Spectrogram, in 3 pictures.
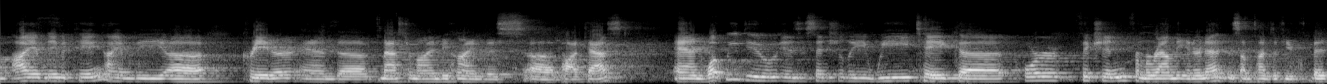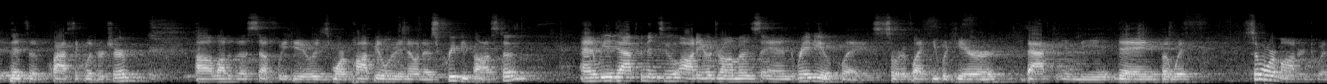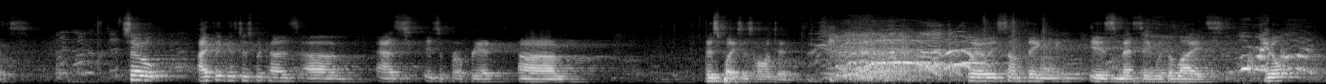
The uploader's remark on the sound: Live at Ohayocon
